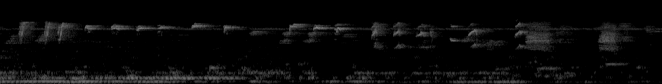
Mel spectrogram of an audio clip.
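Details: Breeding-condition female red-whiskered bulbul calling eagerly: bright high chirps and short whistles strung together in quick succession, growing busier toward the middle before tailing off, with a soft low hum underneath.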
